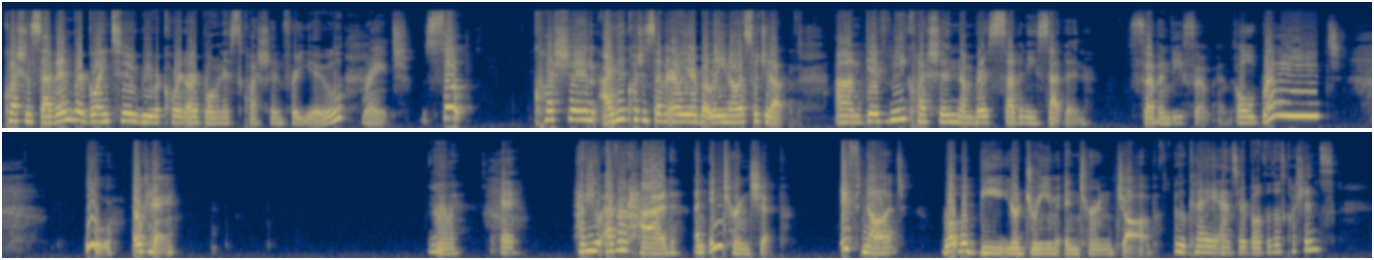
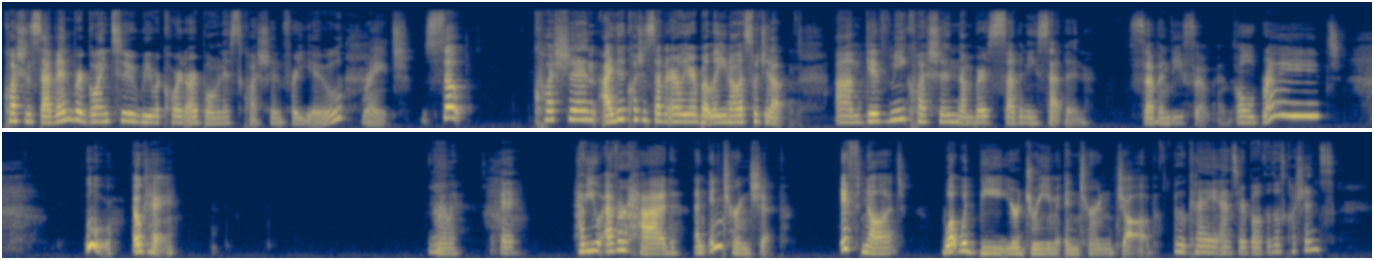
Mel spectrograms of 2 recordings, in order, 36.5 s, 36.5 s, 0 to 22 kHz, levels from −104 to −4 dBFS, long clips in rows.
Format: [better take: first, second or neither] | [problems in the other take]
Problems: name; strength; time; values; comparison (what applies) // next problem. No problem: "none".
second | distortion; heavy; 7% of the sound clipped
